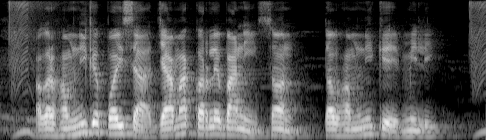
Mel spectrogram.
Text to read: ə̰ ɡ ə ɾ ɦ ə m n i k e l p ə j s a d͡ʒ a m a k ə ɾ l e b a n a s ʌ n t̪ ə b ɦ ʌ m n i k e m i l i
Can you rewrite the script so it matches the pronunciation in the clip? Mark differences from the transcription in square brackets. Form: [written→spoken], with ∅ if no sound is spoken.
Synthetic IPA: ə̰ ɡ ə ɾ ɦ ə m n i k e [l→∅] p ə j s a d͡ʒ a m a k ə ɾ l e b a n [a→i] s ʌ n t̪ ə b ɦ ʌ m n i k e m i l i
